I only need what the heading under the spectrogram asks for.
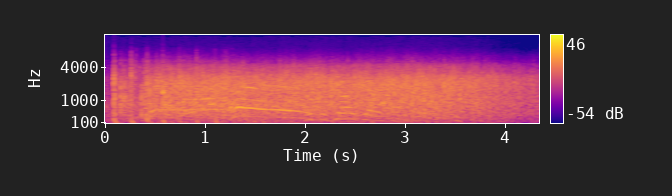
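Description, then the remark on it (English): Dense, sustained studio audience applause, cued on set for the Smothers Brothers show, swells quickly and holds steady for several seconds before easing off, with faint voices and a cheer or two mixed into the clapping. “Okay, cue the clap now.”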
